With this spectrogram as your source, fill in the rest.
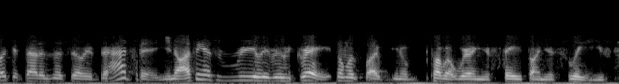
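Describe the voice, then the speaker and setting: A very fast-talking man with an American accent and a fairly high pitch. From Florida, US; teenage years in Jerusalem. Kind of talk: interview.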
